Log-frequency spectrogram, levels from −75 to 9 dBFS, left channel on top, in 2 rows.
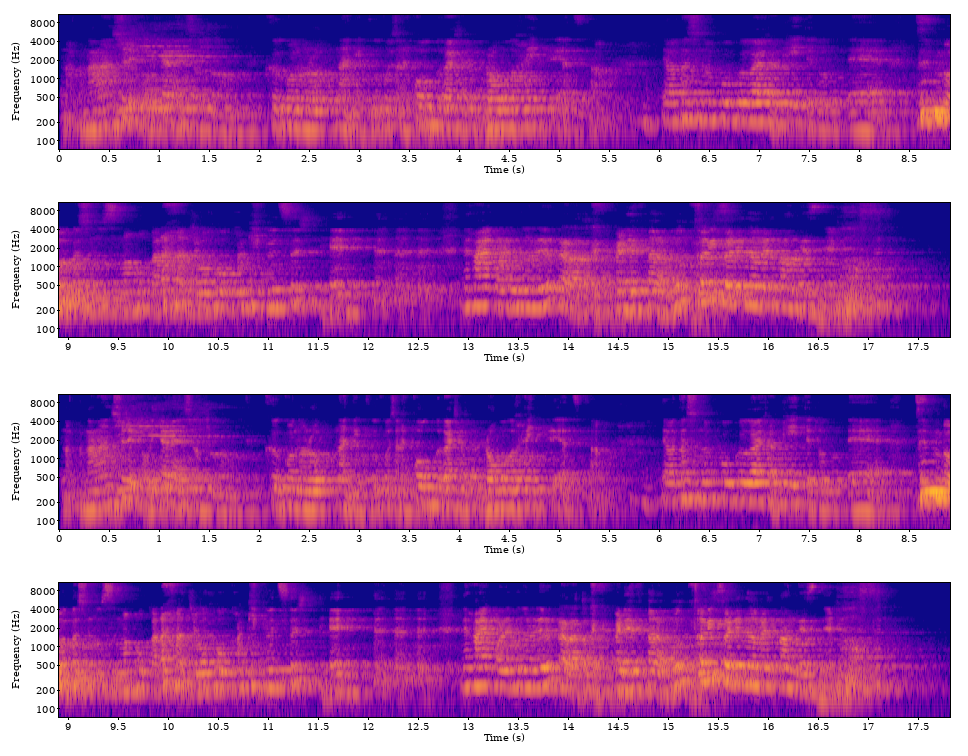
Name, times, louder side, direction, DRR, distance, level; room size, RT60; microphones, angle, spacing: voice 1, 0.0-1.8 2.1-5.5 6.0-16.7, right 2 dB, 65° right, -1 dB, 3.3 m, -23 dB
voice 2, 0.6-1.6 5.7-6.0 16.7-17.1, equal, 25° right, -1 dB, 1.1 m, -29 dB
18.0 x 16.0 x 2.5 m, 2.2 s
head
